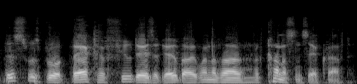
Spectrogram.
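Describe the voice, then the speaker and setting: In the manner of a 1950s war picture, a male actor gives a measured, deliberate briefing as a serious, businesslike senior RAF-style officer. His voice sits fairly low with a darkish tone, and his delivery is very animated.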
